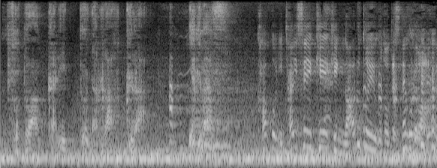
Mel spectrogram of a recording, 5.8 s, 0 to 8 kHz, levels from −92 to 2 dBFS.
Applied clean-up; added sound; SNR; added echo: none; Train; -1 dB; reverberation time 2.1 s.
